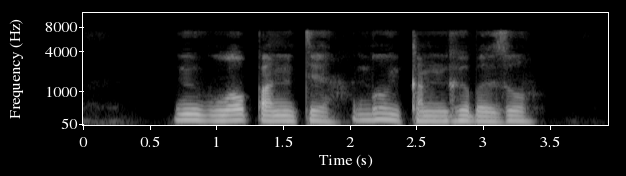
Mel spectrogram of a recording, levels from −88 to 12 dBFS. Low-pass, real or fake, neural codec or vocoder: 7.2 kHz; fake; codec, 16 kHz, 1.1 kbps, Voila-Tokenizer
